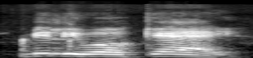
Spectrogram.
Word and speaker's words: Milwaukee: Milwaukee. It's the local pronunciation for it.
